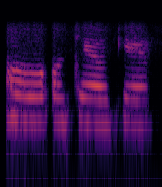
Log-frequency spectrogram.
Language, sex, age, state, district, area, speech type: Goan Konkani, female, 18-30, Goa, Quepem, rural, conversation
